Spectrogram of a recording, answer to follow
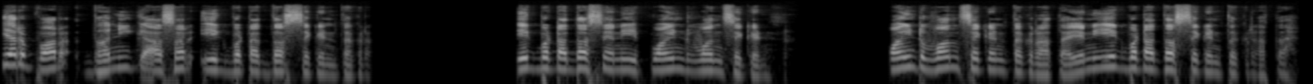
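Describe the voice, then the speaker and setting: Fast-talking physics teacher. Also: male voice, high voice, a bit bright, dry recording, clean studio sound. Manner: rapid, repetitive, quizzing the students. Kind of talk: animated classroom lecture.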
